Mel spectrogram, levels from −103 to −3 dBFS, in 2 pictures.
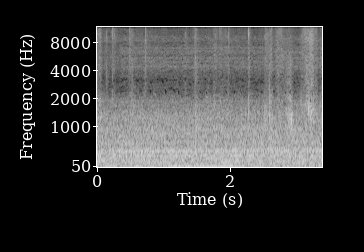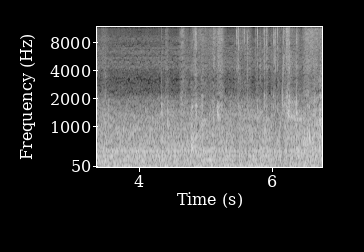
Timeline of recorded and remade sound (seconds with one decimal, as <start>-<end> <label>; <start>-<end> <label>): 0.0-1.1 remade; 1.1-1.8 recorded; 1.8-3.7 remade; 3.7-4.6 recorded; 4.6-5.0 remade; 5.0-6.2 recorded; 6.2-6.8 remade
